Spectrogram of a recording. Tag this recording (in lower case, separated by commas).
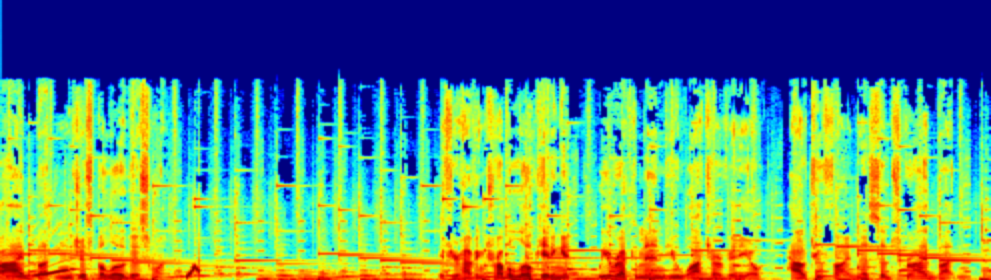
speech, music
